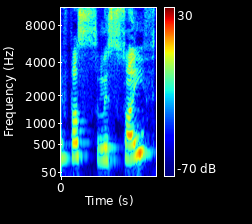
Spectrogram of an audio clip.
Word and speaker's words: الصيف: So because I will say فصل الصيف together, I pronounce the kasra appearing below lam in فصل, and then I dropped the sound of lam in الصيف because it is followed by a shadda letter.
